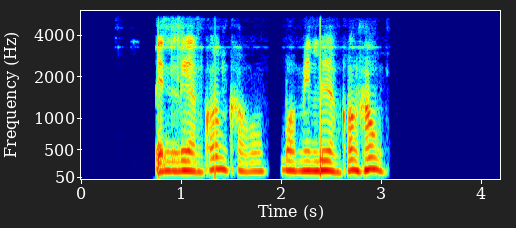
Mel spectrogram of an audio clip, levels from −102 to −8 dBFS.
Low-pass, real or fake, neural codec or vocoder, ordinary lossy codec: 5.4 kHz; real; none; none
